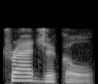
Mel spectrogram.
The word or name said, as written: tragical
